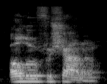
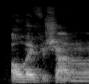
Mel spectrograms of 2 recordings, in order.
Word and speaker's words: Olu Fashanu: Olu Fashanu. Ole Fashanu, I think.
